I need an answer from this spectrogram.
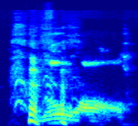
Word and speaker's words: Lowell: And you said it right. You got to roll that Lowell.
